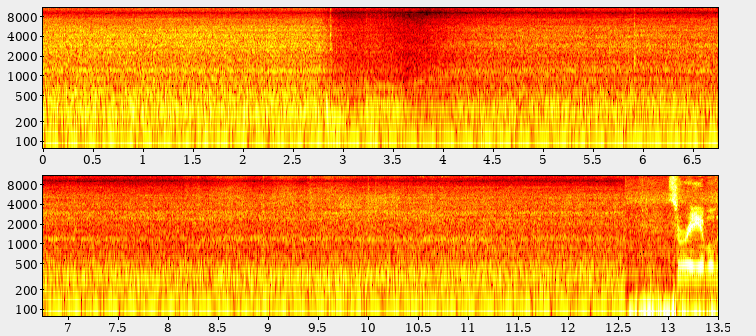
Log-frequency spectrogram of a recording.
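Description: A heater runs with a steady low hum.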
